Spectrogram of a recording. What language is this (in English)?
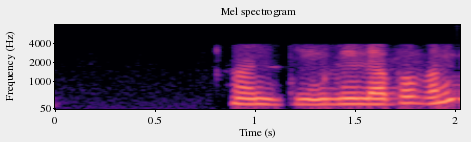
Punjabi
